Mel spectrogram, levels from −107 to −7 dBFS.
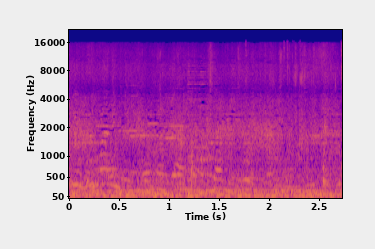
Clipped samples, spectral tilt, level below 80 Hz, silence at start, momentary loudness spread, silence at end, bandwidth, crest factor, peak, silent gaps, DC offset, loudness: under 0.1%; -5 dB/octave; -48 dBFS; 0 s; 2 LU; 0 s; 16.5 kHz; 16 dB; -28 dBFS; none; under 0.1%; -43 LUFS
